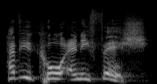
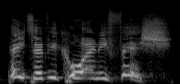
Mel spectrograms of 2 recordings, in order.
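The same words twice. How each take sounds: First: Said in the usual way. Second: Stranger's voice. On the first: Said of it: "someone on the shore who says". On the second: Retold or imitated. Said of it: "and says to him".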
